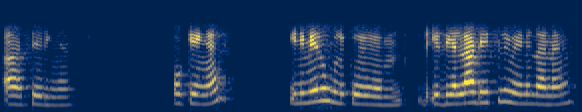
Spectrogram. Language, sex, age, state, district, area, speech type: Tamil, female, 18-30, Tamil Nadu, Erode, urban, conversation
